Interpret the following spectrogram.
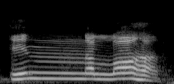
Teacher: لفظ اللہ کو تفخیم یعنی منہ بھر کر پڑھیں گے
